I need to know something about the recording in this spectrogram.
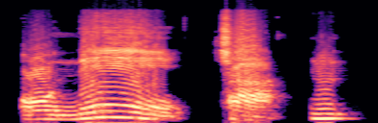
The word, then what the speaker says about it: お姉ちゃん: O ne cha, n. Aquí se escribe ne, e, pero se pronuncia ne, ne. Aquí, como si fuera un palito para sonido largo. De ne, sonido largo de ne.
